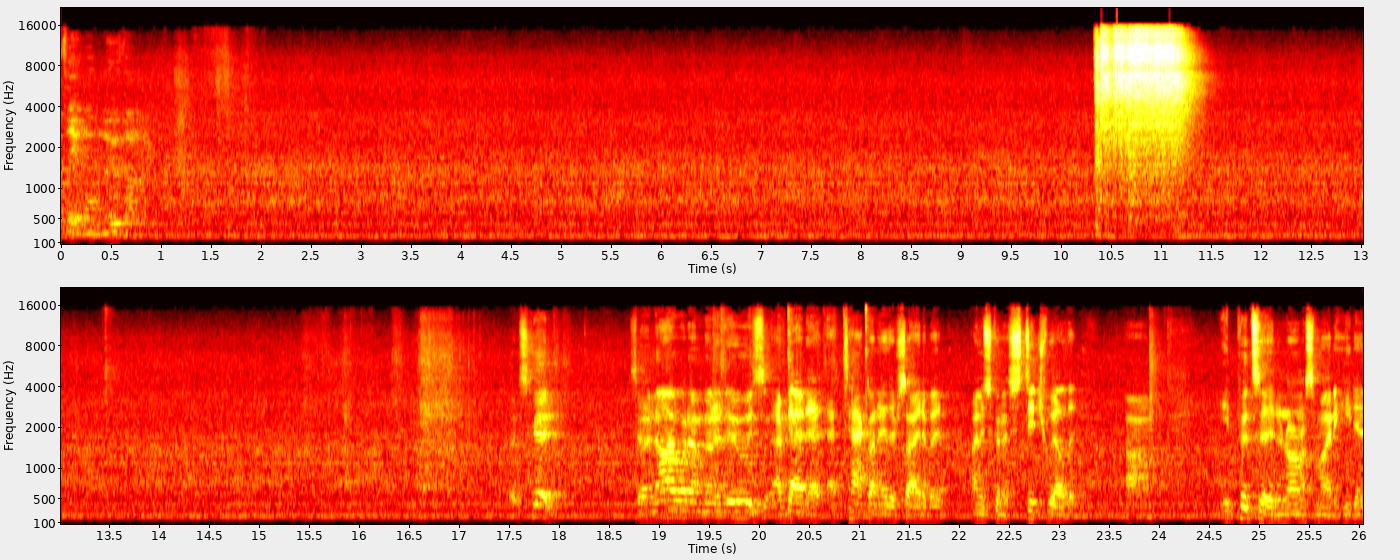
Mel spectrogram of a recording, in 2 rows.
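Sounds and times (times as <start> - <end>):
steady welder hum: 9.1 - 26.0
welding arc burst: 10.3 - 11.5.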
